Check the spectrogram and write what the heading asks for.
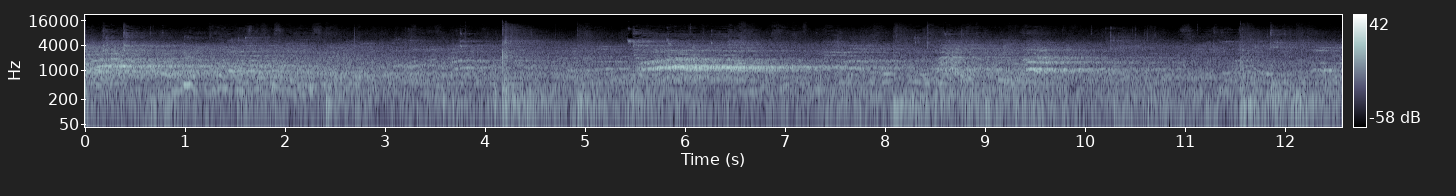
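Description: Volleyball rally in a gym: a sharp smack of the ball being struck about four seconds in, with long, high-pitched shouts and calls from players and spectators near the start, around six seconds and again around nine seconds.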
